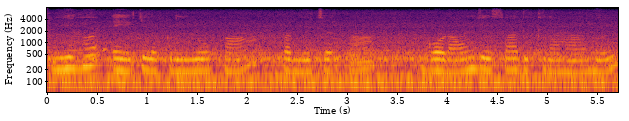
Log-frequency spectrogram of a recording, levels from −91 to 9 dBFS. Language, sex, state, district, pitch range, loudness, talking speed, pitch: Hindi, female, Madhya Pradesh, Dhar, 100-130 Hz, -16 LUFS, 115 wpm, 115 Hz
